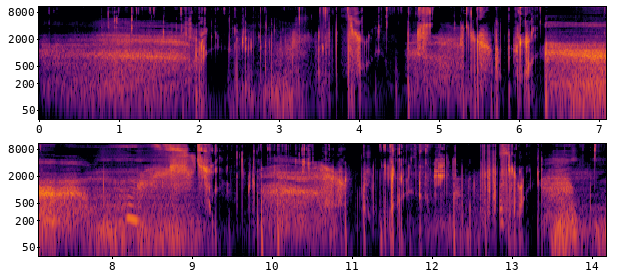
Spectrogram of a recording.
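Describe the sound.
Wet ASMR ear-licking sounds are recorded close to the microphone, with many soft smacks, slurps and tongue clicks in an uneven, continuous rhythm, mixed with breathy whispering.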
